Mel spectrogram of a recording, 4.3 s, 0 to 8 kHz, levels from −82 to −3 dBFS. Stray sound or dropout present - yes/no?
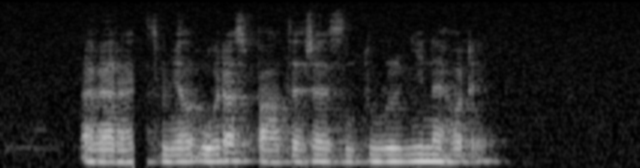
yes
